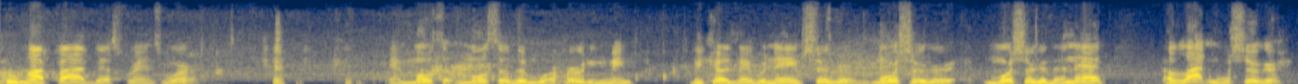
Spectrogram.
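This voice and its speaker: A man co-hosting a live motivational vlog, speaking emphatically with repeated phrases and rhetorical questions. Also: mid-range voice. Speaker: vlog co-host and fitness motivator. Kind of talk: motivational talk on a live stream. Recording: muffled audio with background noise.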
